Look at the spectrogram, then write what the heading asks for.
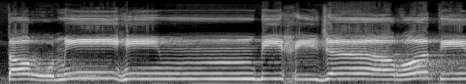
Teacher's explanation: میم ساکن کے بعد با ہے تو اخفاء شفوی ہوگا، تھوڑا غنہ کر کے پڑھیں گے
